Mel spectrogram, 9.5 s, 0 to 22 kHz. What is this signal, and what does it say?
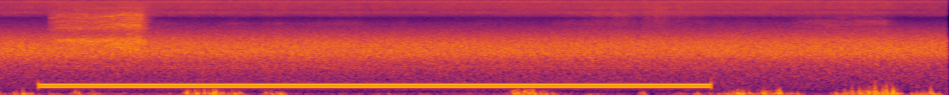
Telephone call progress tone (North American or UK plan), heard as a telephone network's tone, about 350, 450 Hz, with the noise of a residential street. Dial tone.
